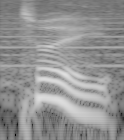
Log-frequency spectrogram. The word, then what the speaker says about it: Toy: and they said it's it's almost like saying toy toy yeah art toy so what's that one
